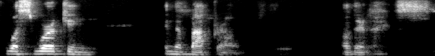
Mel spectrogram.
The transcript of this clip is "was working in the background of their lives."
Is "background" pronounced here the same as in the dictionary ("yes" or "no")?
yes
